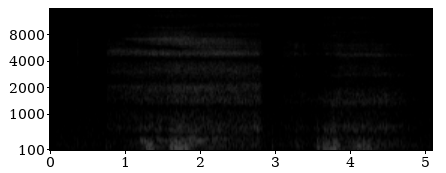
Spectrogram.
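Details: Two noisy breaths, each with a low rough flutter, over a steady background hiss: snoring.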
